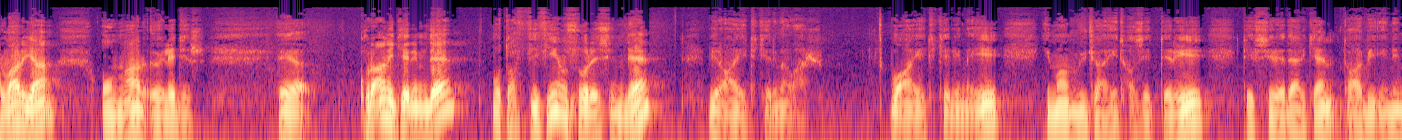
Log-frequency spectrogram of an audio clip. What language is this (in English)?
Turkish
